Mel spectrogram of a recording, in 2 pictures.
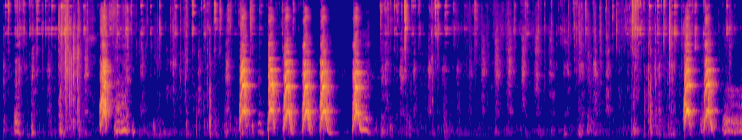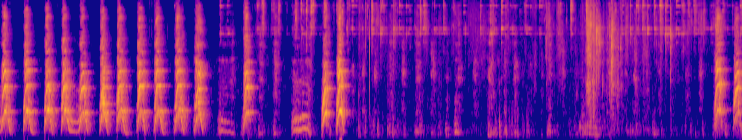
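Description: Small long-haired dog barking in runs of sharp, high-pitched barks, about three a second, with quiet gaps between runs; the longest run lasts about six seconds. Alert barking at the mail carrier.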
